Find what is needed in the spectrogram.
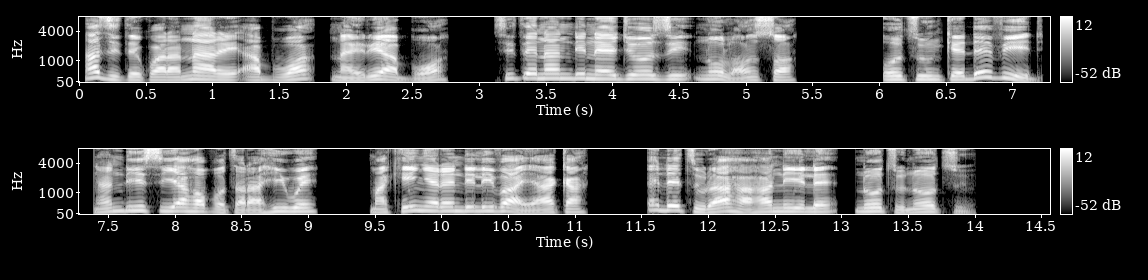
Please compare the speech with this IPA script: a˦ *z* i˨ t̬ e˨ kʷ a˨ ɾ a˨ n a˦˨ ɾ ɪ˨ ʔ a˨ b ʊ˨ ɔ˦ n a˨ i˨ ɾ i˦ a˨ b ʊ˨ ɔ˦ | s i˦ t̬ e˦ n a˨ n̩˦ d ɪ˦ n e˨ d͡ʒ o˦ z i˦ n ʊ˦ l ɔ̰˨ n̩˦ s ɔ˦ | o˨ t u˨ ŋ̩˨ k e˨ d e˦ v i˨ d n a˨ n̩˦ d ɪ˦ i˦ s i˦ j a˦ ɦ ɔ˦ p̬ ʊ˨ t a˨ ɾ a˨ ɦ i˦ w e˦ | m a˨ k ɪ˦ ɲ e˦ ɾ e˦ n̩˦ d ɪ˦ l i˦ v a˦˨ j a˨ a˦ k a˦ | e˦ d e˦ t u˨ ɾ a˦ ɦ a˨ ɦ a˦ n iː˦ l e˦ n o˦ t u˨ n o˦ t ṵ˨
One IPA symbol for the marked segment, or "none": z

